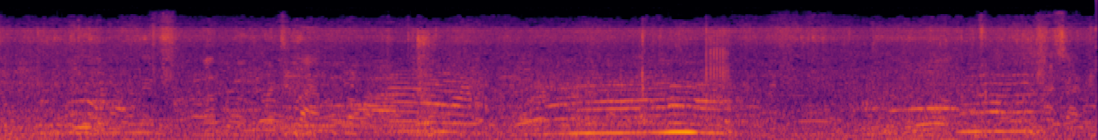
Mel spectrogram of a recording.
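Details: Cattle unloaded from a truck at the crowded Gerabak livestock market in Indonesia: several long, low, drawn-out moos with rich harmonics, one swelling louder midway. Faint human voices murmur underneath.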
